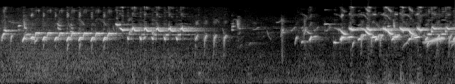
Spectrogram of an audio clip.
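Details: Goldfinch singing among canaries and mules, a song said to stimulate other songbirds: rapid high twittering for two seconds, a brief lull of scattered soft notes, then a bright, tumbling burst of trills.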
